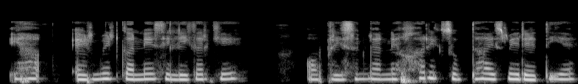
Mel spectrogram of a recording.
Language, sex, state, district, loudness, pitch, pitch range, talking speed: Hindi, female, Uttar Pradesh, Gorakhpur, -17 LUFS, 240 Hz, 230-255 Hz, 145 wpm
